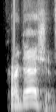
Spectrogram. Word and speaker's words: Kardashev: Kardashev, see, that's how you say it.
